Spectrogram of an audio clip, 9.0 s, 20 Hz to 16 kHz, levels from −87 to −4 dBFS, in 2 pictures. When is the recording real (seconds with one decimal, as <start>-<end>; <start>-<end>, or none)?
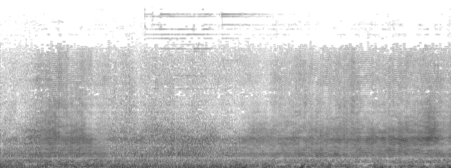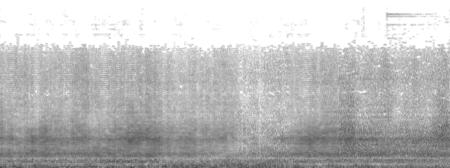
0.0-0.4; 1.1-2.4; 6.9-7.4; 7.9-9.0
